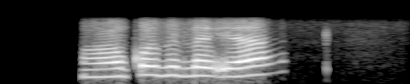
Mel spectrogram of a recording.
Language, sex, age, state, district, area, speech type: Santali, female, 30-45, Jharkhand, East Singhbhum, rural, conversation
